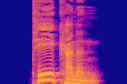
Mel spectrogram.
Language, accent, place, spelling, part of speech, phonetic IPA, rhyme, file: German, Germany, Berlin, Teekannen, noun, [ˈteːˌkanən], -eːkanən, De-Teekannen.ogg
- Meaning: plural of Teekanne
